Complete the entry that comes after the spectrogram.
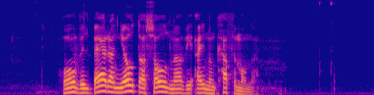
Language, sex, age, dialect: Faroese, male, 36-60, Suðurstreymoy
